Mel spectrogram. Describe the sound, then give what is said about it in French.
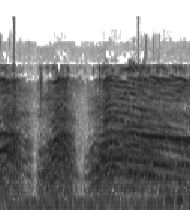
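A crowd of Greenlanders gives a heartfelt hurrah cheer, a rapid series of loud, rough shouts from many voices, the last held and trailing off. “Cette posture a été appréciée par les Groenlandais qui l'ont récompensé par un hourra venant du cœur.”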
